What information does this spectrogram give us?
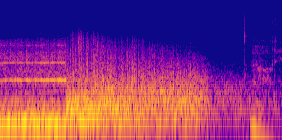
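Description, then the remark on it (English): A Spectrum passenger jet's steady engine whine cuts off into a loud, roaring explosion as the jet crashes, rumbling on for about two seconds before fading, followed by a brief falling tone. “And again, another Spectrum passenger jet getting trashed.”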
